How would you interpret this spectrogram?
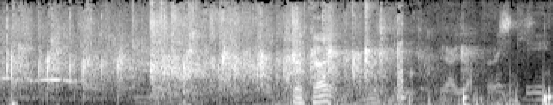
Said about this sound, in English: Maybe we'll clap while we wait for them to come.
